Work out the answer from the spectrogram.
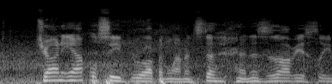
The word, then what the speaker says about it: Leominster: Appleseed grew up in Leominster, and this is obviously not the likeness of what Johhny Appleseed was seeing back in the day.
